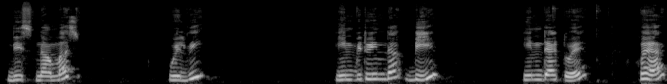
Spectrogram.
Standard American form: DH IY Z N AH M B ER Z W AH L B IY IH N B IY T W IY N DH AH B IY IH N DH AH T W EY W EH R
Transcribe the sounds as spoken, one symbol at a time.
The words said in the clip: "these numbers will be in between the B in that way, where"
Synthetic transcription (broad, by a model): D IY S N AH M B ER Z W AH L B IY IH N B IY T W IY N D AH B IY IH N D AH T W EY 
